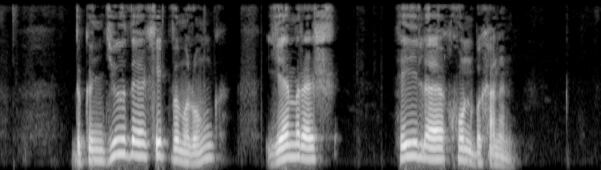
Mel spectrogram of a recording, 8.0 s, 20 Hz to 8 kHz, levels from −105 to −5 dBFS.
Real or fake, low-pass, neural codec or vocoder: fake; 7.2 kHz; vocoder, 44.1 kHz, 80 mel bands, Vocos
